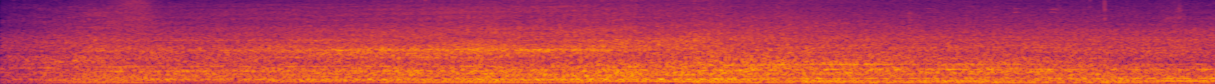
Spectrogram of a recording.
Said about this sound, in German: Oh, kommt gerade ein Traktor. Traktor.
